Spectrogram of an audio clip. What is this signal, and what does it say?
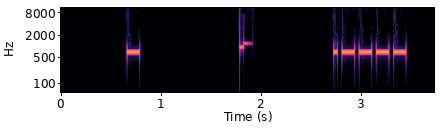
Morse code, heard as a keyed tone, about 27 wpm, 700 Hz. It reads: T 1
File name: Single-Letter-Number-28wpm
